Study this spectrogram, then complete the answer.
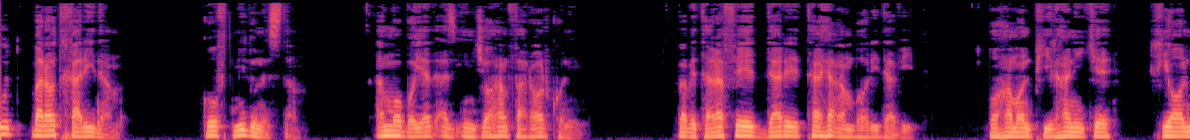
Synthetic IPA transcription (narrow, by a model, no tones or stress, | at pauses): uːd̪bæɾɒːt̪χæɾiːd̪æ̰m | ɡ̥oːft̪miːd̪uːne̞st̪æ̰m | ʔæmːɒːbɒːjæd̪æziːnd͡ʒɒːɦæmfæɾɒːɾkʰo̞niːm | væbe̞t̪ʰæɾæfe̞d̪æɾe̞t̪ʰæɦeæmbɒːɾiːd̪ævḭːd̪̥̚ | b̥ɒːɦæmɒnpʰiːɾɦæniːcʰe̞ | xijɒːl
